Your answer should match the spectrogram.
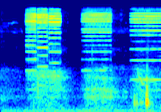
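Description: Potensic Atom SE drone sounding its electronic power-on tones: a quick run of high beeping notes about half a second in, then a steadier beep near the middle and another at the very end.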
